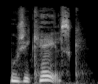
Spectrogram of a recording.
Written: musikalsk

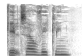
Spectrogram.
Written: gældsafvikling

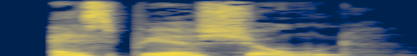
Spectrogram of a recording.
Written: aspiration

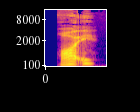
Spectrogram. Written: ryger

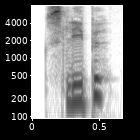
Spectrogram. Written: slippers

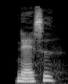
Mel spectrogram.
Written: nasset

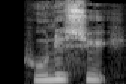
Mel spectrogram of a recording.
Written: hundesyg

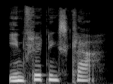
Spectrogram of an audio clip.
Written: indflytningsklar

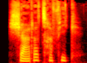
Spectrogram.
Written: chartertrafik

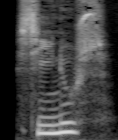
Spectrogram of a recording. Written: sinus

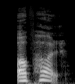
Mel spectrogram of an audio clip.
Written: ophold

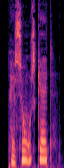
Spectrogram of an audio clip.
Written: personskat

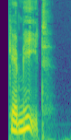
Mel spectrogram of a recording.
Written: gamet

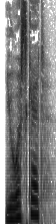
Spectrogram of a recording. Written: jordskat

